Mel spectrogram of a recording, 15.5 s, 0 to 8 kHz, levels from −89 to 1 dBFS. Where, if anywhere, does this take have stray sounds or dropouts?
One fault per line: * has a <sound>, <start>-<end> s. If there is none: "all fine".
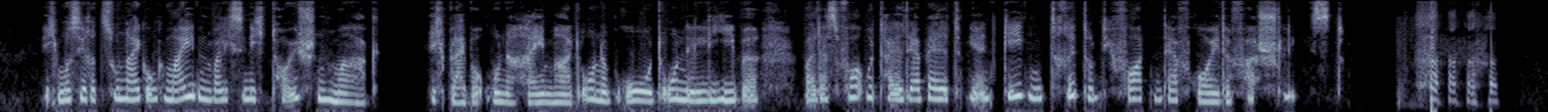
* has a laugh, 14.0-15.0 s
